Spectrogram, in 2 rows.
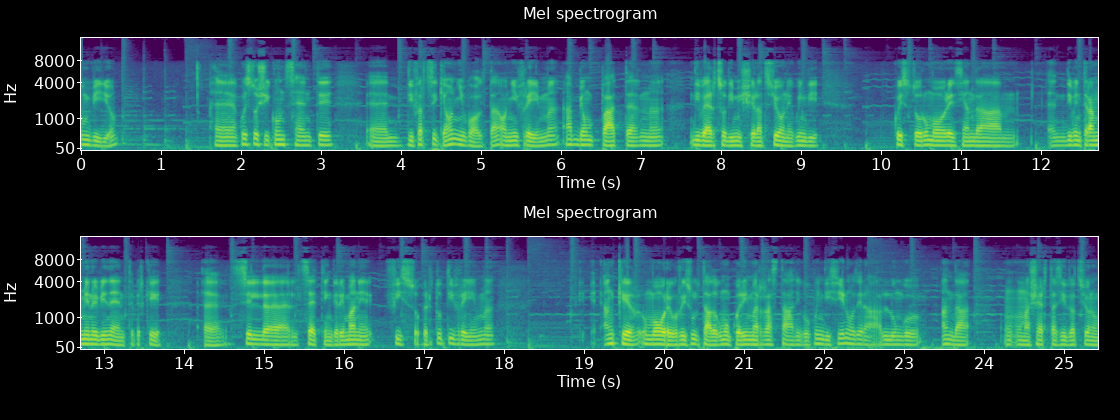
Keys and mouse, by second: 12.5 middle click, 14.4 middle click, 25.3 shift+f.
